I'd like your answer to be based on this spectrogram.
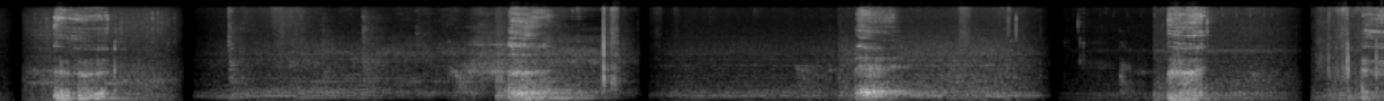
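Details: Young male, deliberate burping: four loud, low, croaking burps with quieter drawn-out belching between them, in a small room; repeated eructation.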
